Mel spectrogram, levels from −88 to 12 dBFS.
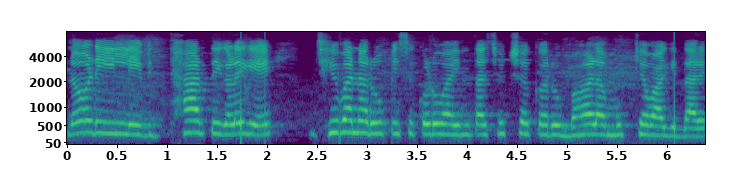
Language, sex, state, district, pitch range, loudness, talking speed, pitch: Kannada, female, Karnataka, Bijapur, 260-290 Hz, -19 LUFS, 85 wpm, 270 Hz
